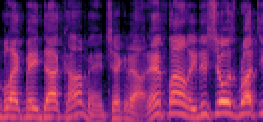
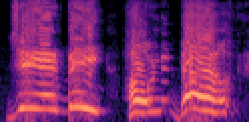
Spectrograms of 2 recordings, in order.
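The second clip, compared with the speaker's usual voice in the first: over-the-top put-on announcer voice, higher and louder; 8 semitones higher, 6 dB louder than usual. Pretending to host the show as a third-person alter ego: exaggerated put-on host voice. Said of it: "an exaggerated ass, uh, voice".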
